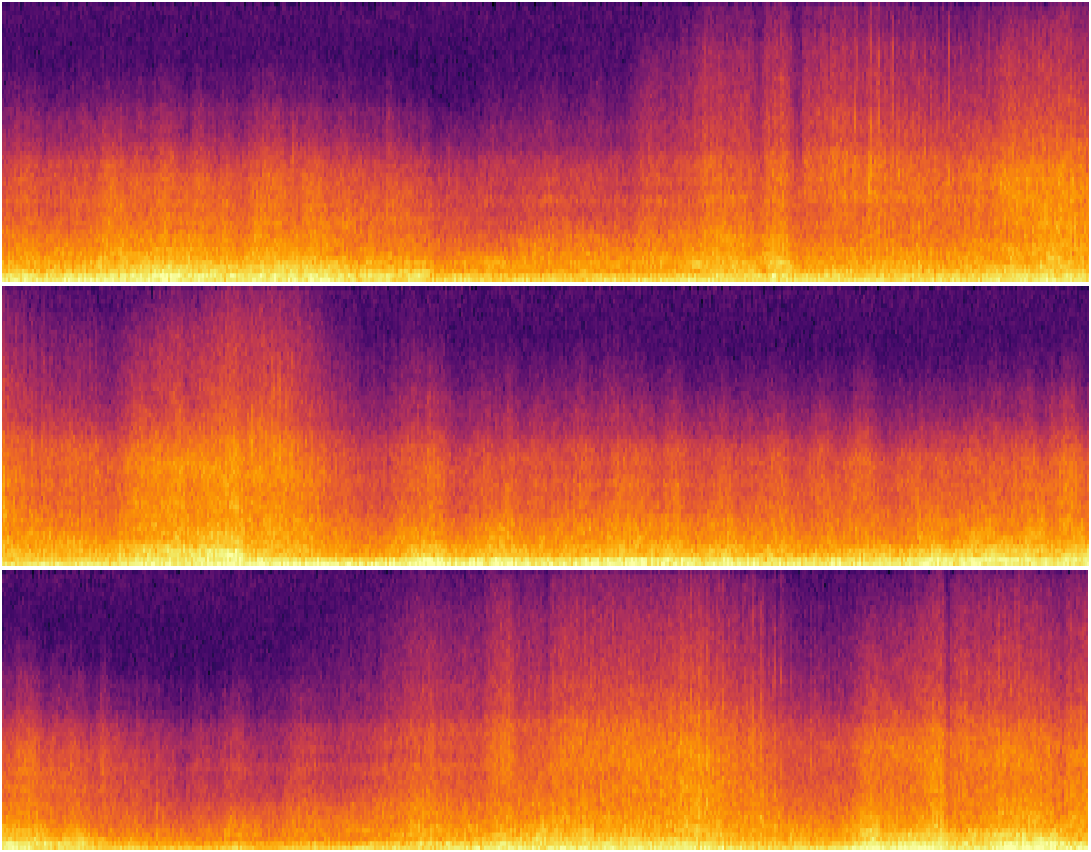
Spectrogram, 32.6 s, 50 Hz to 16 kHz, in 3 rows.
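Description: Several dirt late model race cars' V8 engines running laps around a dirt oval, the engine note rising and falling as the cars pass and go through the turns. The sound dips about three-quarters of the way through, then builds again.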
